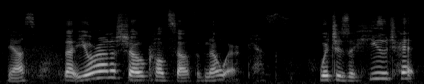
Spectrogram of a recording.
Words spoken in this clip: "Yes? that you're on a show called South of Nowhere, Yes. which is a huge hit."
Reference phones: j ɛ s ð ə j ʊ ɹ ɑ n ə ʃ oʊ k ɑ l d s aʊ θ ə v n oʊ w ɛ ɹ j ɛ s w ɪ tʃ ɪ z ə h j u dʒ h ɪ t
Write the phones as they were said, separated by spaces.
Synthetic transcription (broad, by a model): j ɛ s ð ə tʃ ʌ ɹ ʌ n ə ʃ oʊ k ɑ l d s aʊ θ ə v n oʊ w ɛ ɹ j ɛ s w ɪ tʃ ɪ z ə h j u dʒ h ɪ t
